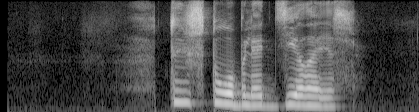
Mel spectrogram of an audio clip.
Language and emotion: Russian, angry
